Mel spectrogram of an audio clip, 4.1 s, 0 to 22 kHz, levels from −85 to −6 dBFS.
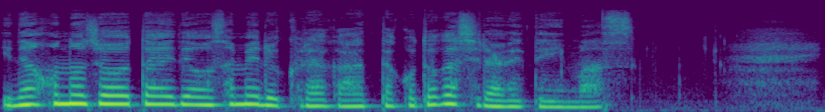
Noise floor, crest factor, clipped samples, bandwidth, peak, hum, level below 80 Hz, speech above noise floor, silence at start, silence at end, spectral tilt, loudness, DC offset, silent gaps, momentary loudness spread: -57 dBFS; 14 dB; under 0.1%; 13.5 kHz; -10 dBFS; none; -66 dBFS; 33 dB; 0 s; 0.25 s; -6 dB/octave; -25 LUFS; under 0.1%; none; 11 LU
